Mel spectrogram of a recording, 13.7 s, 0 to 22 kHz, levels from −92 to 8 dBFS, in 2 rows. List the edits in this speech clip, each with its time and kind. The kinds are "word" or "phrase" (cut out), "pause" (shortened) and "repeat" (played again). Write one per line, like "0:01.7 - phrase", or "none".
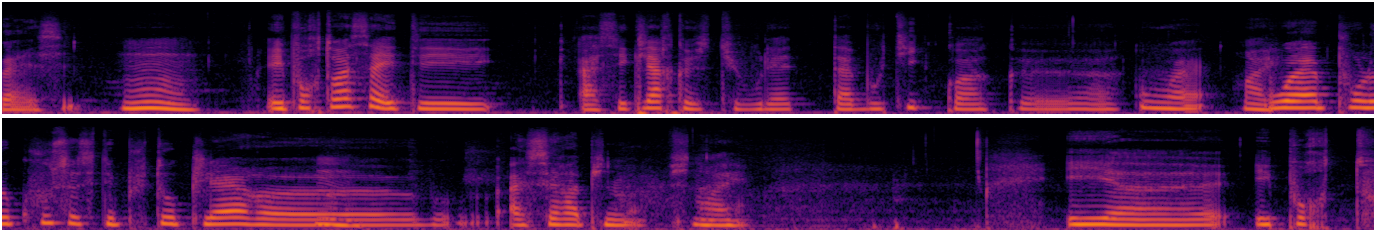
none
